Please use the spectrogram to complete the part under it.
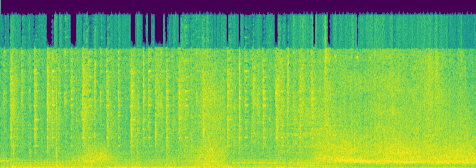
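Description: Cars race in a chase with tires squealing and skidding, the loud engines holding and shifting pitch without a break for several seconds, with no talk.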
